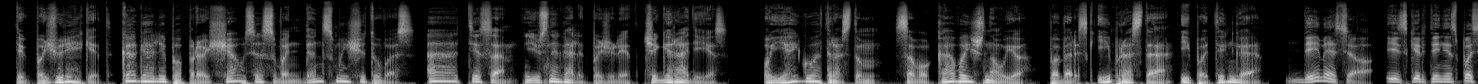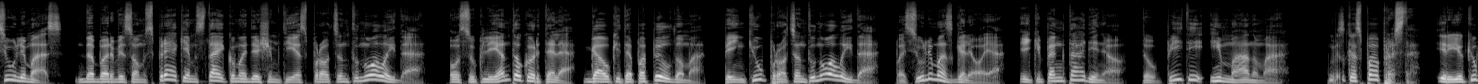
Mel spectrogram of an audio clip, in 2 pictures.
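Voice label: Lithuanian, male, commercial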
